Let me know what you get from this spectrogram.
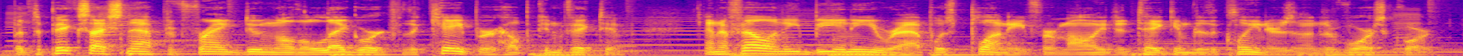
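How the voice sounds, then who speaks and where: An actor playing a wry, world-weary hardboiled private detective in a 1940s film noir radio play, full of slang. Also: male voice, on the low side, fast, over music, natural voice. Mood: wry, reflective.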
